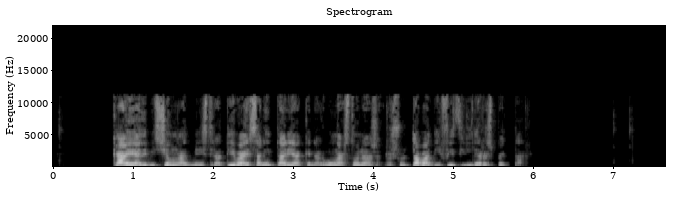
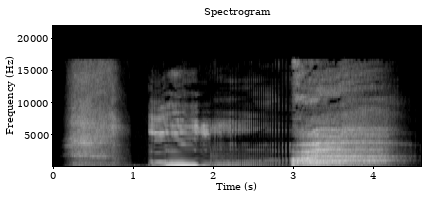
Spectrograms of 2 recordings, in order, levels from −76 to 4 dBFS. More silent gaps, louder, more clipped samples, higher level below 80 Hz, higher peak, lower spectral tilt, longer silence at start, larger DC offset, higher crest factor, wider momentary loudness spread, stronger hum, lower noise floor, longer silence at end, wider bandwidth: neither; second, -24 LUFS vs -18 LUFS; neither; second, -64 dBFS vs -48 dBFS; second, -4 dBFS vs 0 dBFS; about the same, -3.5 dB/octave vs -2.5 dB/octave; first, 0.75 s vs 0.15 s; neither; about the same, 22 dB vs 20 dB; second, 14 LU vs 21 LU; neither; first, -84 dBFS vs -40 dBFS; first, 1.8 s vs 0.25 s; second, 11.5 kHz vs 17 kHz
